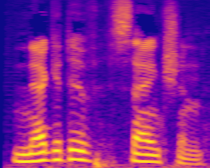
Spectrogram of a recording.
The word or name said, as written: negative sanction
